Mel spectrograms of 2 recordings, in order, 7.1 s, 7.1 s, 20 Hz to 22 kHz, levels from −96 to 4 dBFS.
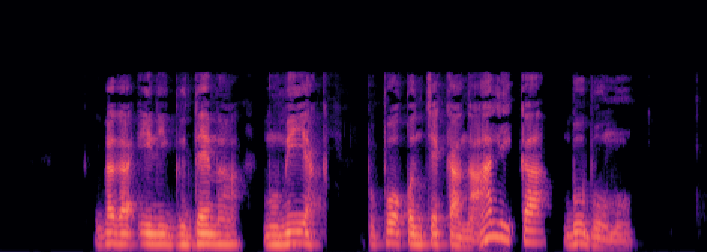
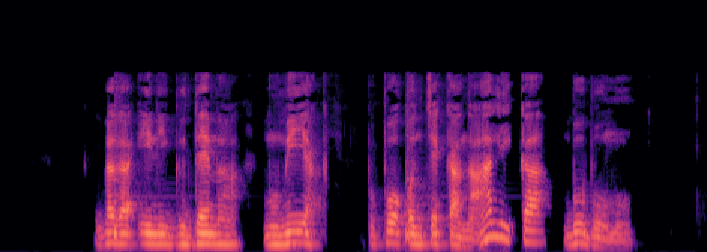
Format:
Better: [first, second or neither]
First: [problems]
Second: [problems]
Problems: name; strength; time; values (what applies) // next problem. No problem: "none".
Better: first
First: none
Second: background sound (Snare drum); 17 dB below the speech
